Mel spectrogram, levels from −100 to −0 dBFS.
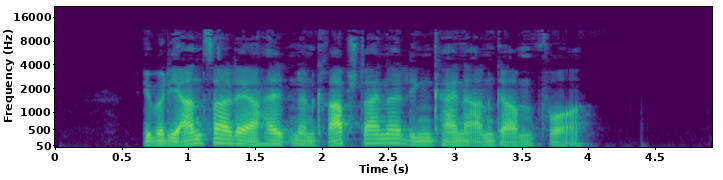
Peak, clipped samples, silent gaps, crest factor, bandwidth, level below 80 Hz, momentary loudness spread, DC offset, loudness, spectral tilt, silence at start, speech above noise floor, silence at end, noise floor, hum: -4 dBFS; under 0.1%; none; 22 dB; 11.5 kHz; -46 dBFS; 9 LU; under 0.1%; -25 LUFS; -7 dB/octave; 0.65 s; 61 dB; 1 s; -85 dBFS; none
